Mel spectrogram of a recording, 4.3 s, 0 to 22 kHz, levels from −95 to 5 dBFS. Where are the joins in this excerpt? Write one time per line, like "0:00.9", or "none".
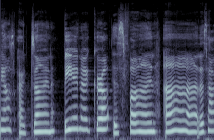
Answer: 0:03.2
